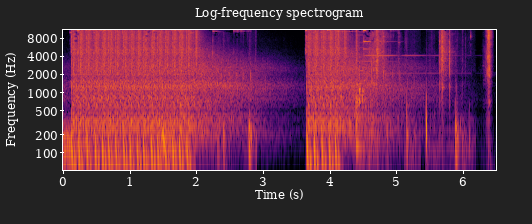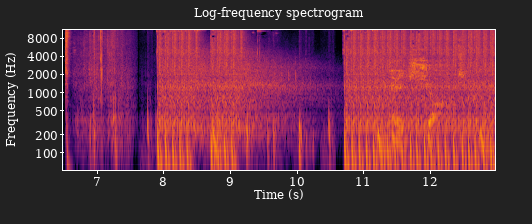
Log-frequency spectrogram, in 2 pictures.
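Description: Sustained automatic gunfire from the mobile shooter game Funny Shooter 2, loud rapid bursts broken by short pauses and scattered single shots, with no talking.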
